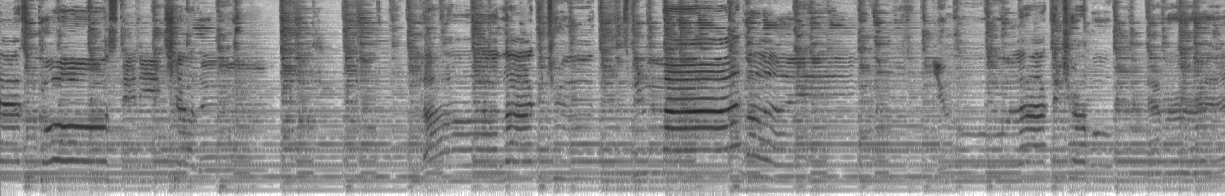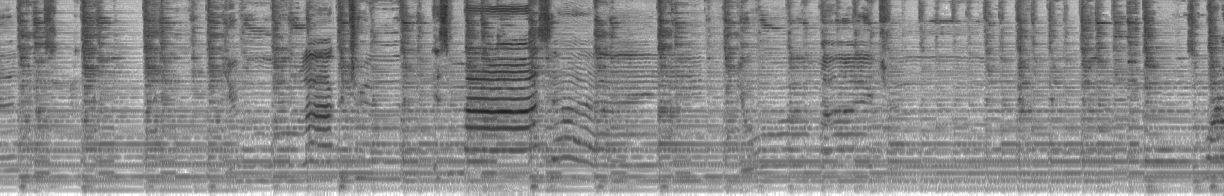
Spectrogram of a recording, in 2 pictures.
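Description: A man singing to his own strummed acoustic guitar. The loudest moments are two long held notes in the voice, about eight seconds in and again about twenty-one seconds in.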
